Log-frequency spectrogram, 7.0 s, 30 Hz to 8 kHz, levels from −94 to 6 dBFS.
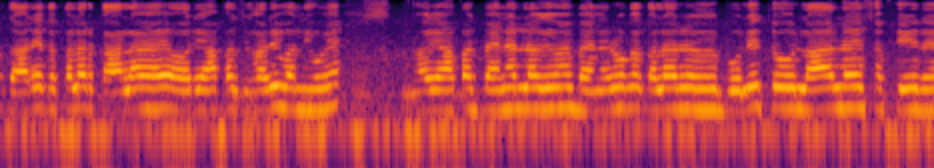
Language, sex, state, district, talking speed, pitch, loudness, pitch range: Hindi, male, Bihar, Araria, 240 wpm, 210 Hz, -17 LUFS, 205-220 Hz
